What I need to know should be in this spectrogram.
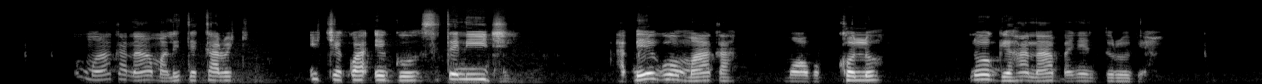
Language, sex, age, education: Igbo, female, 46-60, tertiary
